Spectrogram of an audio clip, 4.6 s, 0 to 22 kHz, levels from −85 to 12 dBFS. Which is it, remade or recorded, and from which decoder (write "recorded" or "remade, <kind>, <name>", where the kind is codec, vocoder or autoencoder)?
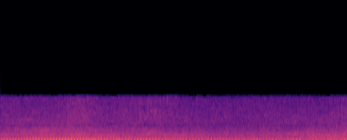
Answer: recorded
